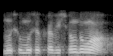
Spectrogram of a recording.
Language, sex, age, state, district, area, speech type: Bodo, male, 45-60, Assam, Chirang, rural, conversation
